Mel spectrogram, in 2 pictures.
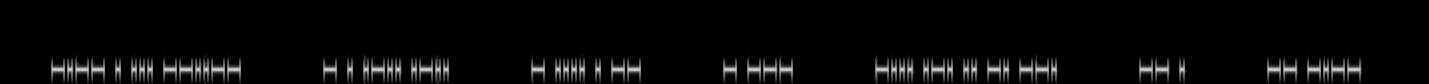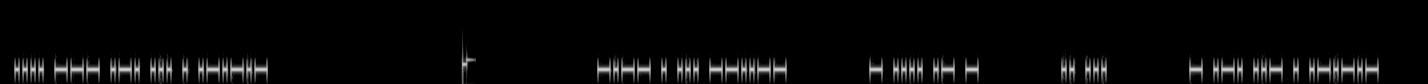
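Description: Morse code sent at 30 words per minute with 3x word spacing, sentences made from the top 500 words: a single steady, mid-pitched tone keyed in quick dots and dashes, grouped into bursts with clear pauses between words, and a brief click midway.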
